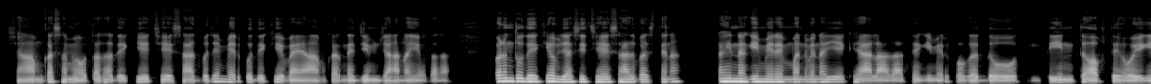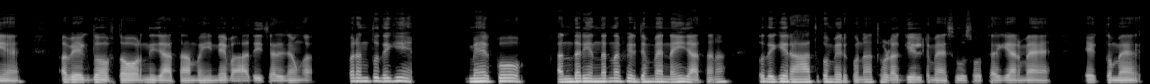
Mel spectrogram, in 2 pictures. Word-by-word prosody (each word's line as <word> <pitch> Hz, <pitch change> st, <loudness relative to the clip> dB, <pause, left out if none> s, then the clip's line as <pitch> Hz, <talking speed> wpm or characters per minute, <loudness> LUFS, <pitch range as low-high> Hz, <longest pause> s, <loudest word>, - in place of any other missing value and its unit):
शाम 105 Hz, +1 st, -1 dB
का 110 Hz, -, 0 dB
समय 110 Hz, -2 st, -2 dB
होता 95 Hz, +1 st, -1 dB
था 105 Hz, -, -1 dB
देखिए 100 Hz, +1 st, -2 dB
6-7 100 Hz, -1 st, -2 dB
बजे 135 Hz, +7 st, -1 dB
मेरे 115 Hz, -4 st, -2 dB
को 110 Hz, -, -2 dB
देखिए 105 Hz, +2 st, -2 dB
व्यायाम 95 Hz, 0 st, 0 dB
करने 95 Hz, 0 st, -1 dB
जिम 100 Hz, +1 st, -1 dB
जाना 90 Hz, 0 st, -1 dB
ही 100 Hz, -, -2 dB
होता 90 Hz, -1 st, -6 dB
था। 90 Hz, -1 st, -8 dB, 0.5 s
परंतु 145 Hz, 0 st, +6 dB
देखिए 135 Hz, 0 st, +5 dB
अब 125 Hz, -, +4 dB
जैसे 120 Hz, +1 st, +3 dB
6-7 120 Hz, -2 st, +2 dB
बजते 110 Hz, +1 st, -2 dB
हैं -, -, -1 dB
ना 130 Hz, -, -3 dB, 0.4 s
कहीं 135 Hz, +1 st, +7 dB
न 130 Hz, -1 st, +6 dB
कहीं 125 Hz, +1 st, +4 dB
मेरे 120 Hz, 0 st, +5 dB
मन 115 Hz, 0 st, -1 dB
में 115 Hz, -, 0 dB
ना 120 Hz, -, 0 dB
ये 115 Hz, -1 st, 0 dB
ख़्याल 100 Hz, -5 st, 0 dB
आ 90 Hz, -, +1 dB
जाते 95 Hz, +1 st, -4 dB
हैं 95 Hz, -, -3 dB
कि 100 Hz, -, -2 dB
मेरे 95 Hz, -1 st, -3 dB
को 95 Hz, -, -4 dB
अगर 95 Hz, 0 st, 0 dB
2-3 95 Hz, +3 st, -1 dB
तो 110 Hz, -, +2 dB
हफ़्ते 95 Hz, +1 st, 0 dB
हुए 95 Hz, -1 st, +2 dB
ही 100 Hz, 0 st, 0 dB
हैं 90 Hz, +4 st, -1 dB, 0.4 s
अब 110 Hz, -, +1 dB
1-2 110 Hz, 0 st, +2 dB
हफ्ता 100 Hz, -, -3 dB
और 100 Hz, 0 st, +2 dB
नहीं 105 Hz, 0 st, -1 dB
जाता 95 Hz, 0 st, 0 dB
महीने 95 Hz, +1 st, -2 dB
बाद 90 Hz, +1 st, -3 dB
ही 100 Hz, -, -1 dB
चला 95 Hz, 0 st, -3 dB
जाऊँगा। 95 Hz, 0 st, -4 dB, 0.4 s
परंतु 155 Hz, 0 st, +1 dB
देखिए 150 Hz, 0 st, +1 dB, 0.6 s
मेरे 140 Hz, +1 st, +6 dB
को 150 Hz, 0 st, +5 dB, 0.5 s
अंदर 130 Hz, +3 st, +4 dB
ही 140 Hz, -, +6 dB
अंदर 135 Hz, 0 st, +3 dB
ना 145 Hz, +1 st, +1 dB
फ़िर 140 Hz, -1 st, +1 dB
जब 130 Hz, 0 st, +1 dB
मैं 125 Hz, -1 st, +2 dB
नहीं 120 Hz, +3 st, +2 dB
जाता 105 Hz, -2 st, -1 dB
ना 120 Hz, -, -3 dB, 0.3 s
तो 135 Hz, -, -1 dB
देखिए 125 Hz, +1 st, +3 dB
रात 120 Hz, +1 st, +1 dB
को 135 Hz, -, +1 dB
मेरे 115 Hz, -2 st, -1 dB
को 110 Hz, -, -6 dB
ना 115 Hz, +2 st, -3 dB
थोड़ा 105 Hz, -2 st, -1 dB
गिल्ट 110 Hz, -1 st, -1 dB
महसूस 95 Hz, -1 st, -4 dB
होता 95 Hz, 0 st, -6 dB
है 95 Hz, -, -3 dB
कि 100 Hz, -, -3 dB
यार 95 Hz, 0 st, 0 dB
मैं 95 Hz, -1 st, -1 dB, 0.4 s
एक 100 Hz, -, -6 dB
तो 105 Hz, -, -2 dB
मैं 95 Hz, -2 st, +1 dB
105 Hz, 235 wpm, -21 LUFS, 95-125 Hz, 0.6 s, कहीं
